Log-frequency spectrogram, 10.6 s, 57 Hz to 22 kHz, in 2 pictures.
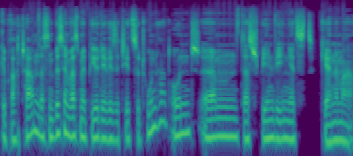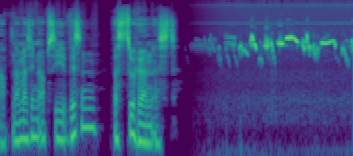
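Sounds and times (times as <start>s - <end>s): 
speech: 0.0s - 8.0s
skylark singing: 8.2s - 10.5s.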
